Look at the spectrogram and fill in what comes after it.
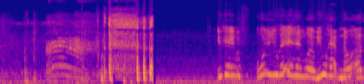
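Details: Pet cat in a funny-cats compilation: a short arched meow, then a long wavering, whining yowl that rises and dips in pitch, with people's voices talking over it indoors.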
